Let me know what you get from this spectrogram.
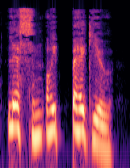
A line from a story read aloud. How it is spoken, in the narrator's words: cried the savage earnestly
